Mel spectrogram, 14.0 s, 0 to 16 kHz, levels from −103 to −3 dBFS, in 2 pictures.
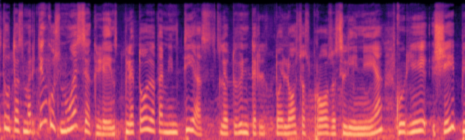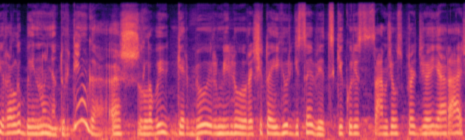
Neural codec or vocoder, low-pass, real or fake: vocoder, 44.1 kHz, 128 mel bands every 256 samples, BigVGAN v2; 14.4 kHz; fake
